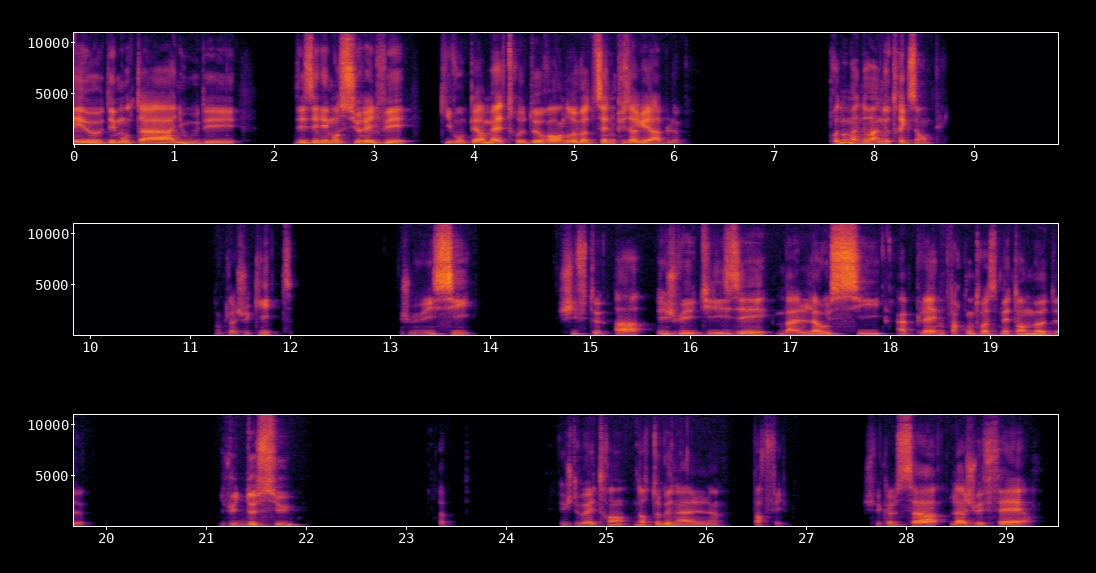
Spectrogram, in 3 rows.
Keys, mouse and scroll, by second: 5.4-7.3 middle drag, 8.7-9.3 scroll down 1, 9.3-10.5 scroll down 1, 10.5 scroll down 1, 10.9 Tab, 12.8-14.8 drag, 14.6 shift+a, 19.8 KP_7, 21.6-27.9 middle drag, 27.3 Tab, 28.8 ctrl+r.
